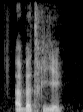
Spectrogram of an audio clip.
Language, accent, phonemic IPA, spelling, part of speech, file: French, France, /a.ba.tʁi.je/, abattriez, verb, LL-Q150 (fra)-abattriez.wav
- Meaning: second-person plural conditional of abattre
